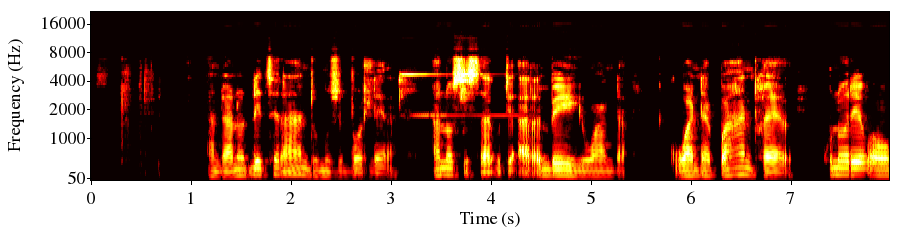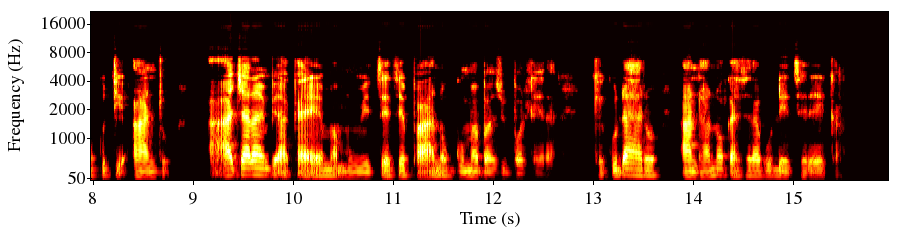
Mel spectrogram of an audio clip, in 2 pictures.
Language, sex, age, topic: Ndau, male, 18-24, health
